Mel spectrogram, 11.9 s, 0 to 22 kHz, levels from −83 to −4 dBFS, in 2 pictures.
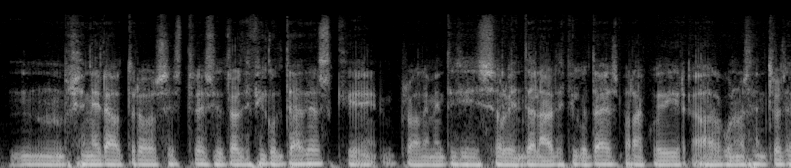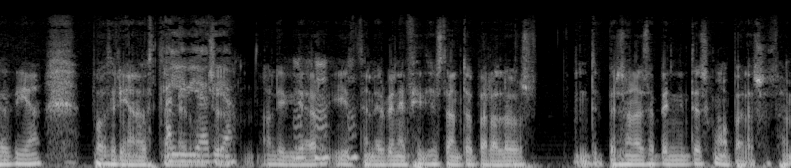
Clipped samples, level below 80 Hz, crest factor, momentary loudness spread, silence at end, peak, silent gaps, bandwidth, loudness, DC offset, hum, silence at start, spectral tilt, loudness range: under 0.1%; -42 dBFS; 12 dB; 4 LU; 0 s; -14 dBFS; none; 14.5 kHz; -28 LUFS; under 0.1%; none; 0.05 s; -5.5 dB/octave; 1 LU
